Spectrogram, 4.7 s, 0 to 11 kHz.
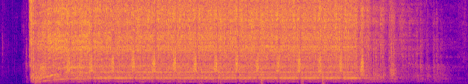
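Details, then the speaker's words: Sears ST/16 garden tractor, long-stored hoarder find, oil slightly overfull, spark confirmed: starter whine with steady compression beats about two and a half per second, never catches; crank no start, no fuel in it. "got spark we just got to get gassed and see if this motor will run"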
